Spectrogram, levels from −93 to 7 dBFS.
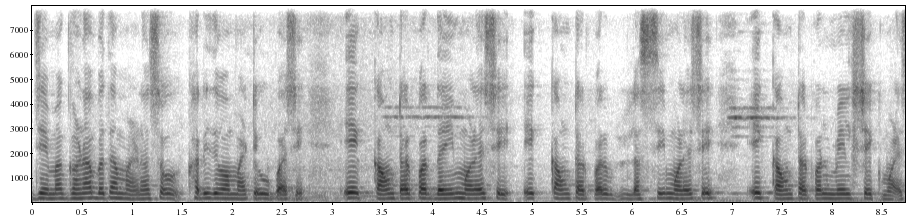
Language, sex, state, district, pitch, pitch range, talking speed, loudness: Gujarati, female, Gujarat, Valsad, 185 Hz, 180-195 Hz, 180 wpm, -19 LUFS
